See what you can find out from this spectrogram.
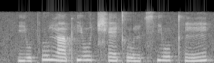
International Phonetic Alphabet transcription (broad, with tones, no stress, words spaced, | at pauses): ju˨˩pʰu˦ŋã˧ pʰju˦t͡ɕʰẽ˧kʰu˨˩n t͡sʰju˧t̪ʰĩ˨˦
